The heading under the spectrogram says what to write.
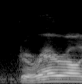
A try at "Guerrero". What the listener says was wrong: It's not Guerrero. Yeah, when you have two R's, you roll it. roll the R,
